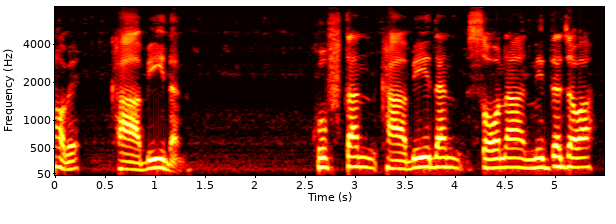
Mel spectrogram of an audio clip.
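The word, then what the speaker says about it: خوابیدن: শুধু এতটুকু জেনে রাখুন যে এখানে ওয়ার উচ্চারণটা হবে না, শুধু আলিফের উচ্চারণটা হবে।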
